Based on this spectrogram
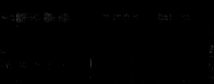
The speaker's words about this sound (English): And that is, let me draw my arrow here,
